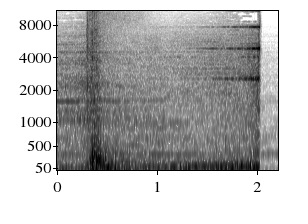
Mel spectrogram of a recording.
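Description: Logo-animation sound effects: a whoosh about a third of a second in, then a rising swell that builds to a sharp hit at the end and cuts off suddenly.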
